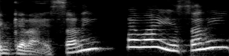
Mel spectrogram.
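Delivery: exaggerated, high, swooping cartoon caricature voice. Showing the voice she uses for a character: put-on character voice. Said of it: "But this voice".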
